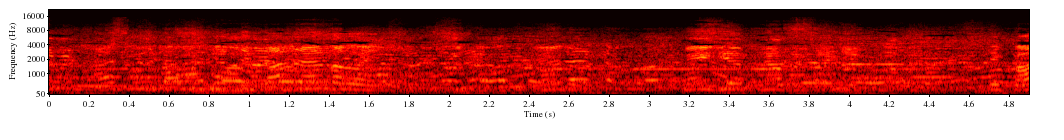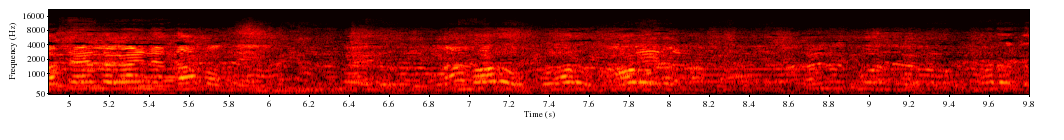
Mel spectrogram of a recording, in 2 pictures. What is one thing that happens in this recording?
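Several men argue loudly and heatedly, close by.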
